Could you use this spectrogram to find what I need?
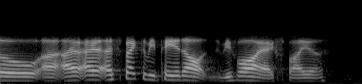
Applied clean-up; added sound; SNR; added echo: none; none; none; none.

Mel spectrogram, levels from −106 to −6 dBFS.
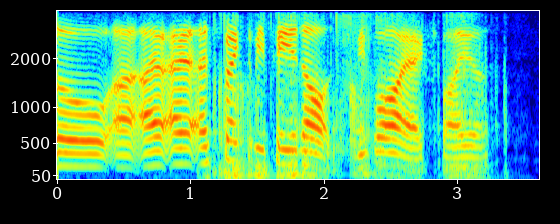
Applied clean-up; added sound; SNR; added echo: neural mask model RNNoise.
